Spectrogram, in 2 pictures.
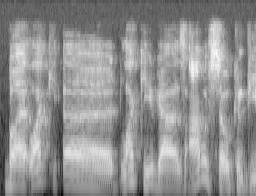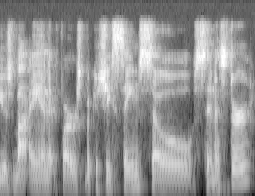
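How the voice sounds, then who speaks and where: A man's voice: medium pitch, expressive, a little slow. A man giving his take as a panelist in a casual film chat, informal and a little hesitant, on a lo-fi line. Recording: dull lo-fi voice line.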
